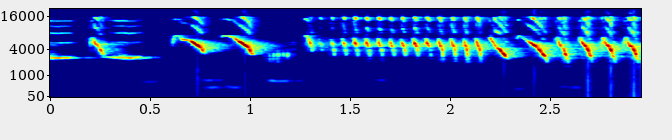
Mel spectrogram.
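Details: Canary singing continuously with sharp rolling trills, used to stimulate young canaries to sing: a few separate high down-slurred whistles, then a fast rapid-fire trill of repeated notes, ending in quicker buzzy sweeping notes.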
